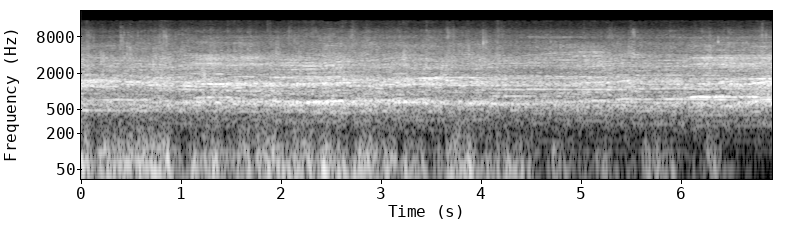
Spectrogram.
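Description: A man recites in a sorrowful, emotional voice through a microphone.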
